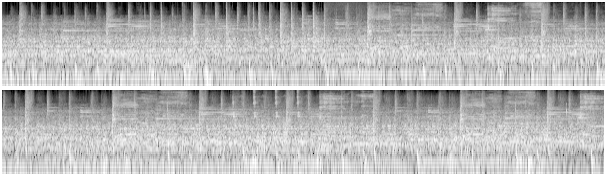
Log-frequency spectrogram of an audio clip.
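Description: Background music over the steady running of a small tracked crawler carrier's engine, working under a full load of rice sacks as it climbs a bank.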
